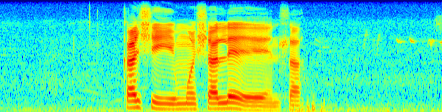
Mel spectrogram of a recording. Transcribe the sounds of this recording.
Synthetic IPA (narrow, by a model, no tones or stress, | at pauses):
kaʃiɦimɔʃalɛɦɛːnd͡ɮa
